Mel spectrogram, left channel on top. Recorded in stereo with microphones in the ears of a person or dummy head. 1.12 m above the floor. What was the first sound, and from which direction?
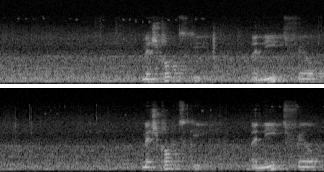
A man speaking, 30° right (ahead or behind).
